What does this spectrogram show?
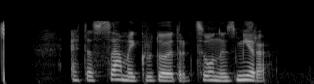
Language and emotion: Russian, positive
